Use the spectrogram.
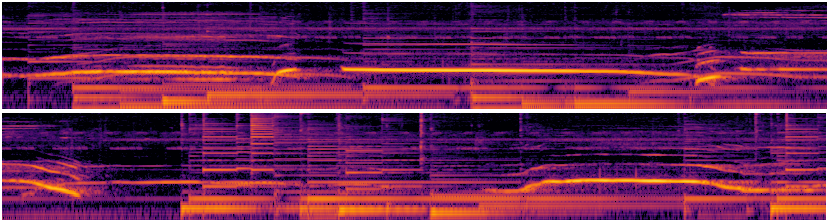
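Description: animal, wolves howling

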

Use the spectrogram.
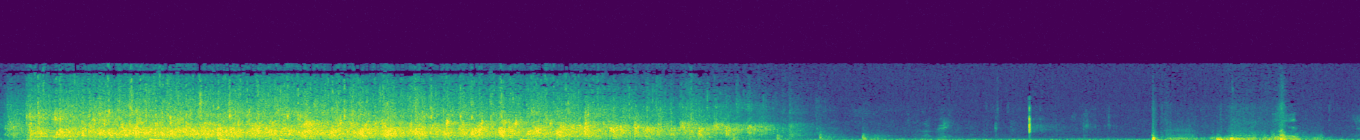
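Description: crowd, round of applause

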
